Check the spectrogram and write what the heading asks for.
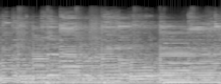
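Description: Live string band playing an instrumental passage: acoustic guitar strummed over upright bass and drums, with no singing.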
